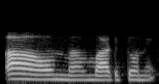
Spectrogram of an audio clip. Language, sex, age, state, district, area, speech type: Telugu, female, 18-30, Telangana, Medchal, urban, conversation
